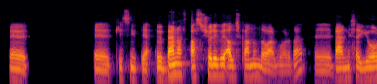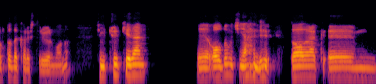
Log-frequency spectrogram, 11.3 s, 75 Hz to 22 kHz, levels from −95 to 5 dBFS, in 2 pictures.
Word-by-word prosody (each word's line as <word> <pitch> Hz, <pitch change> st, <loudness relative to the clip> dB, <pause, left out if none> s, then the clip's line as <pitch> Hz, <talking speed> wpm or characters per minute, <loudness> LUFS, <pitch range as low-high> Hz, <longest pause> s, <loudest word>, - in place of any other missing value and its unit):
Evet. 105 Hz, -4 st, -1 dB, 1.0 s
Evet 100 Hz, -2 st, -3 dB
kesinlikle. 235 Hz, -2 st, -6 dB, 0.2 s
E, 115 Hz, -2 st, 0 dB
ben 140 Hz, +2 st, +10 dB
as 155 Hz, 0 st, +2 dB
aslında -, -, +3 dB
şöyle 145 Hz, -1 st, +5 dB
bir 145 Hz, -3 st, +6 dB
alışkanlığım 130 Hz, +1 st, -1 dB
da -, -, 0 dB
var 90 Hz, -4 st, 0 dB
bu 90 Hz, 0 st, -11 dB
arada. 90 Hz, 0 st, -6 dB, 0.2 s
Eee, 95 Hz, -1 st, -7 dB
ben 115 Hz, 0 st, +4 dB
mesela 120 Hz, -1 st, -3 dB
yoğurtla 120 Hz, +2 st, -1 dB
da 120 Hz, -, -1 dB
karıştırıyorum 95 Hz, -4 st, -7 dB
onu. 90 Hz, -, -10 dB, 0.4 s
Şimdi 255 Hz, -1 st, -1 dB
Türkiye'den, 145 Hz, 0 st, +3 dB, 0.7 s
eee, 115 Hz, 0 st, 0 dB
olduğum 125 Hz, +5 st, +2 dB
için 135 Hz, -2 st, -3 dB
yani 125 Hz, -1 st, 0 dB, 0.3 s
doğal 130 Hz, +1 st, +5 dB
olarak, 130 Hz, 0 st, 0 dB, 0.2 s
emm. 120 Hz, -, -3 dB
125 Hz, 160 wpm, -24 LUFS, 110-140 Hz, 1.0 s, ben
